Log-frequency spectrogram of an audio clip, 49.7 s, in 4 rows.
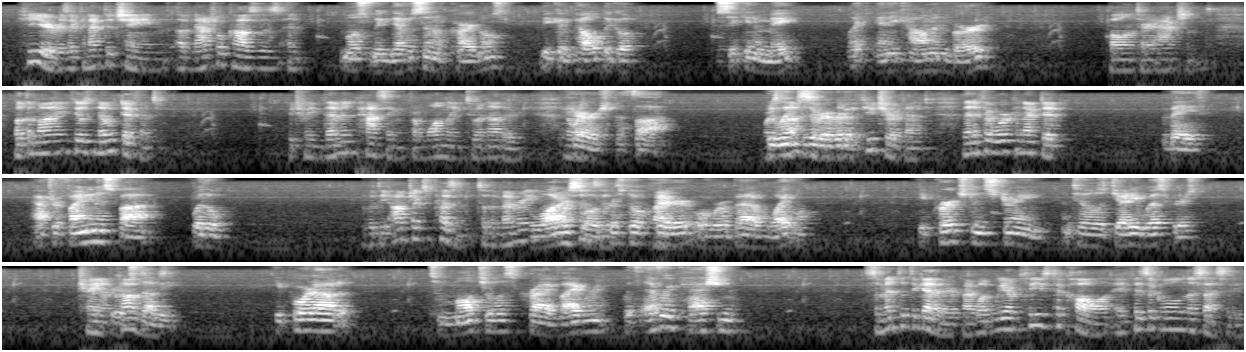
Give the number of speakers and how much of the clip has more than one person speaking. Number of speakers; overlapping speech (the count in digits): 2, about 7%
